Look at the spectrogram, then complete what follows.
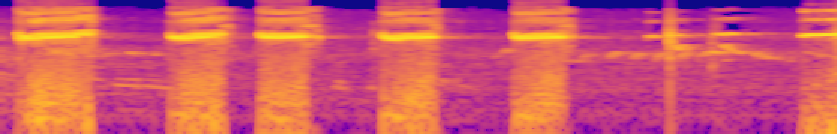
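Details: White-rumped shama in the wild: harsh, loud buzzy bursts about half a second long, repeated with gaps, and faint thin whistles between.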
